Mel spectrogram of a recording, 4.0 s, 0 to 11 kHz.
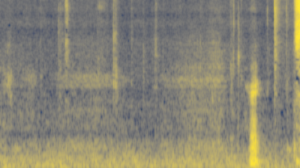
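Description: Faint, scattered clicks of fingers handling an AR-15 dust cover and its hinge rod on the upper receiver. Near the end comes a brief louder sound and a couple of sharper clicks.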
